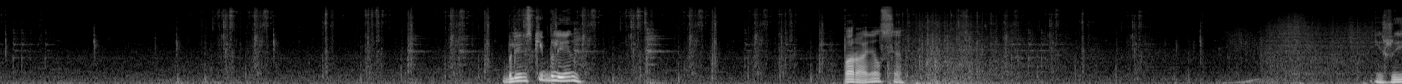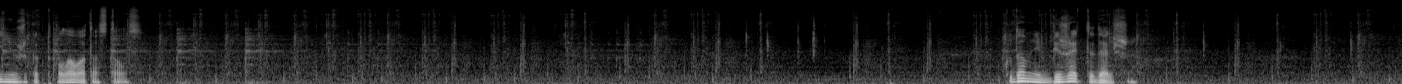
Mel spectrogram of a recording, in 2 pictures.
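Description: Armored footsteps clank quickly on a stone floor.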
